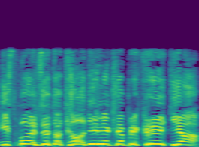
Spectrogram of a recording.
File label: order cover fridge, ru; localized english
